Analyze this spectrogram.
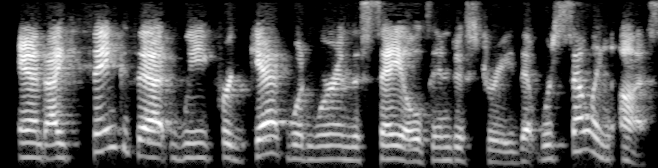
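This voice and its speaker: A woman's normal speaking voice at medium pitch, lively in intonation and moderate in pace. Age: 60s. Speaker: business founder and web TV host. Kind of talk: casual chat. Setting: video call.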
